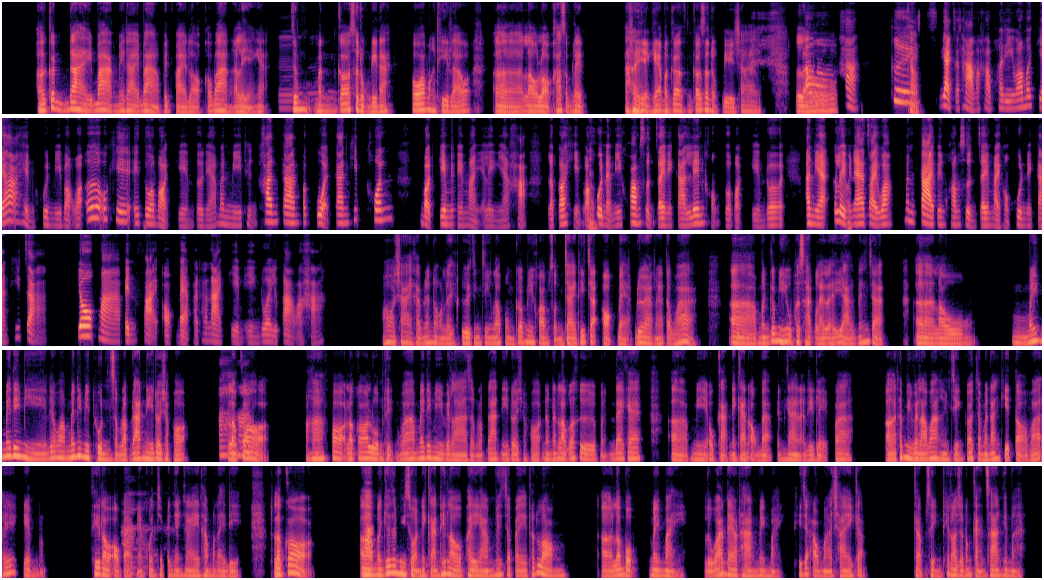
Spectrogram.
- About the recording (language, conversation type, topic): Thai, podcast, ทำอย่างไรถึงจะค้นหาความสนใจใหม่ๆ ได้เมื่อรู้สึกตัน?
- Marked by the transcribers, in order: laughing while speaking: "อะไรอย่างเงี้ย"; "คือ" said as "คึย"; tapping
